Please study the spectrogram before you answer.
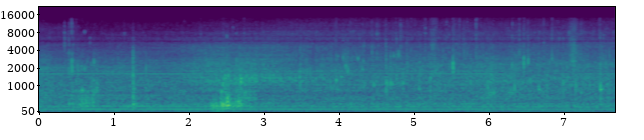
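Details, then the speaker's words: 500 gallon per hour pump aerating worm juice in a vermicompost bin through a venturi: low steady hum with bubbling and trickling water, air drawn in through the venturi; pump running normally with venturi aeration. "so the pump is picking up quite a bit of air from the venturi and it's just aerating everything much better than that an airstone because it doesn't get jams"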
